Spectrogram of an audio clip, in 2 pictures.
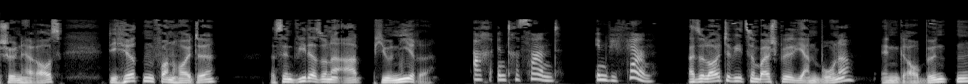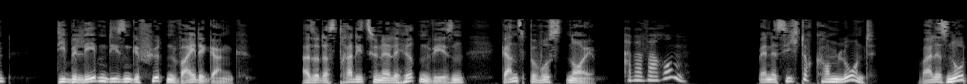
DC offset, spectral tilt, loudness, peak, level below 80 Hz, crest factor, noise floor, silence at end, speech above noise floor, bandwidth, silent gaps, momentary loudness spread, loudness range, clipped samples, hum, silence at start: under 0.1%; -6 dB/octave; -15 LUFS; 0 dBFS; -38 dBFS; 16 dB; -84 dBFS; 0 s; 69 dB; 8.8 kHz; 18.47-18.72 s; 10 LU; 4 LU; under 0.1%; none; 0 s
